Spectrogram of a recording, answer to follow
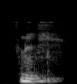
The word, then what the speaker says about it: Fluss: Y la SS se pronuncia como una S, pero provoca que la vocal anterior sea corta. Fluss.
